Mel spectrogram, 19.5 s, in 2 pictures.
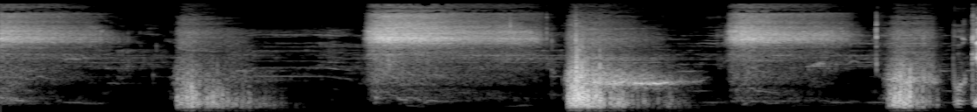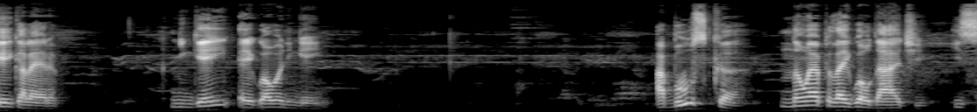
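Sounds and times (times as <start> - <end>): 
deep breaths: 0.0 - 1.1, 1.8 - 3.0, 3.7 - 9.5
speech: 9.7 - 10.5, 11.5 - 13.1, 16.4 - 19.5.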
